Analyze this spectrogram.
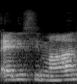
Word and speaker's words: Hedi Slimane: main or eddies lemon if we pronounce it like the french people who do not see the letter age as a respectful letter so they don't pronounce it at the beginning beginning anyway it's eddie sliman or i think if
